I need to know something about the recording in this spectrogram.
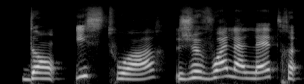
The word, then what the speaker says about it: histoire: Elle ne se prononce pas comme dans le mot histoire. Dans histoire, je vois la lettre H sans la lettre P à côté.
